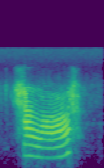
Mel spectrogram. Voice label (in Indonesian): cewek halo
